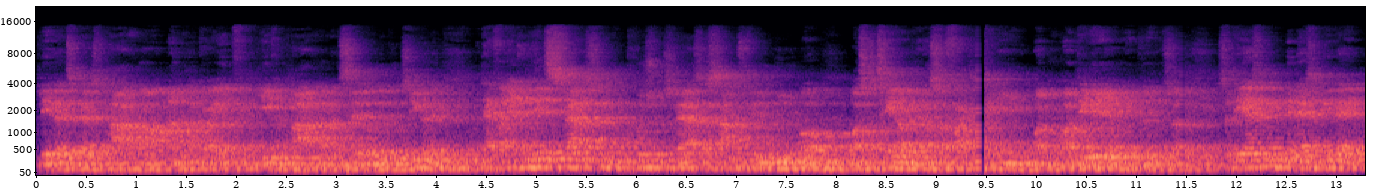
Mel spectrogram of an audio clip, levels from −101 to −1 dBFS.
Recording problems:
room echo; strong; dies away in 3 s
off-mic speech; far
abrupt cut into speech; at the start
choppy; occasionally; from 9.5 to 11 s; 1% of the speech affected

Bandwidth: 14.5 kHz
